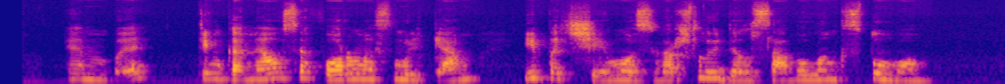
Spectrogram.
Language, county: Lithuanian, Vilnius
